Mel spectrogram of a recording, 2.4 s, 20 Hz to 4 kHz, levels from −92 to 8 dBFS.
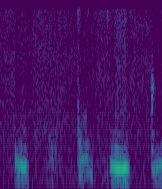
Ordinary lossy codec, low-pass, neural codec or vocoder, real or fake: none; 3.6 kHz; vocoder, 22.05 kHz, 80 mel bands, WaveNeXt; fake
